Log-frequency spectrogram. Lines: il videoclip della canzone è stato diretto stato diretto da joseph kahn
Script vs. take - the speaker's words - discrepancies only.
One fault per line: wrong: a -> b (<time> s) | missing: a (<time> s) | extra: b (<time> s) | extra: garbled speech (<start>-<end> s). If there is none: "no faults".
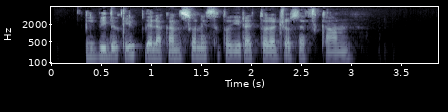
missing: stato diretto (2.2 s)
